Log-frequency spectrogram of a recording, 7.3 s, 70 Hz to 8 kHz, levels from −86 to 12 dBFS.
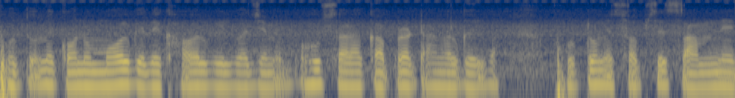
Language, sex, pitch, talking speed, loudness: Bhojpuri, male, 125 Hz, 140 wpm, -18 LUFS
